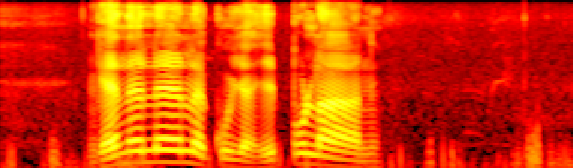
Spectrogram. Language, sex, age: Tsonga, male, 24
